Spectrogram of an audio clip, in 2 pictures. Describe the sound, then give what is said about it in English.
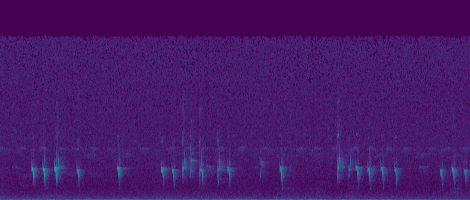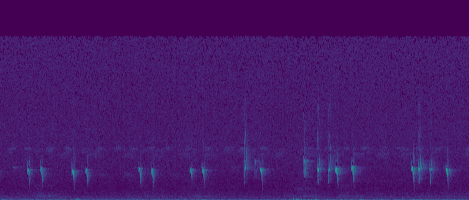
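A wild male bird sings high up in the trees, repeating short bursts of high, bright chirps in quick clusters over a steady low rumble of background noise, with no talking. “So recording, that wild male is high up in the trees now.”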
